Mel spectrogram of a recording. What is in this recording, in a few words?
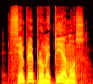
"lo Prometiamos", spanish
